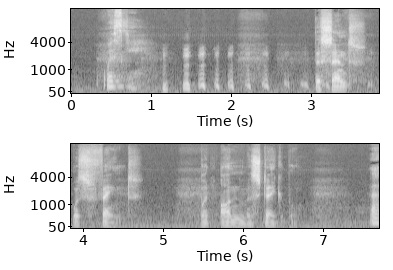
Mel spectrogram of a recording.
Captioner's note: Vullian giggles, delighted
